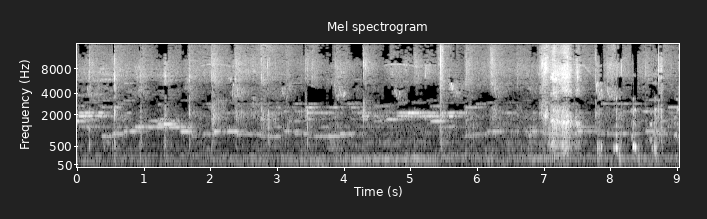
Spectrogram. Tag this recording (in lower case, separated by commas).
music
